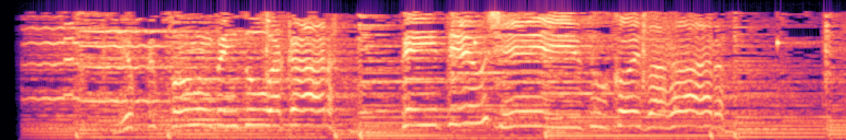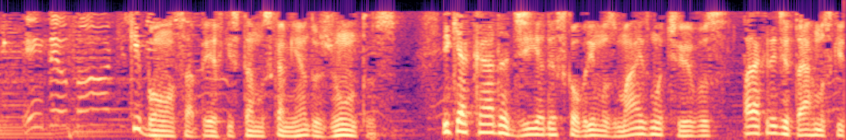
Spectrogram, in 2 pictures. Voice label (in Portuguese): ROMANTICA SUAVE M, Telemensagens Românticas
